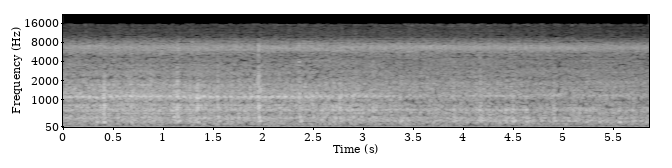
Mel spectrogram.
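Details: Renault K4M petrol engine at steady idle: light, somewhat uneven tapping with a few sharp ticks standing out; an abnormal engine knock at idle, cause unknown.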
